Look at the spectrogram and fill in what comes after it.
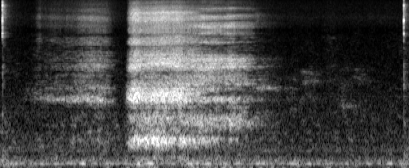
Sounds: Sigh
